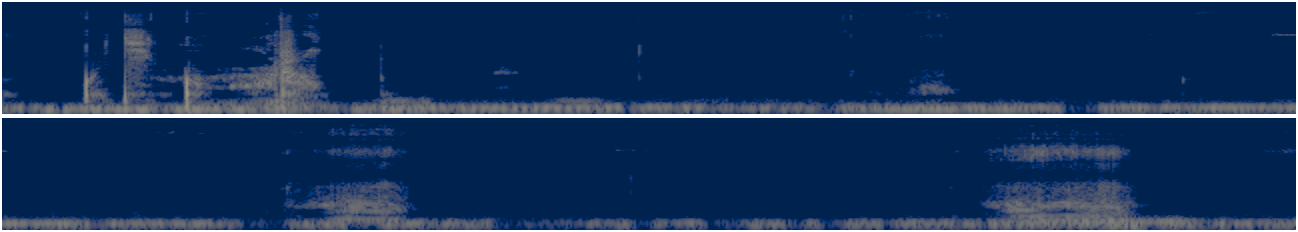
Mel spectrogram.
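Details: Orange cat snoring in its sleep: two breathy, rasping snorts about three seconds apart over a steady low rumble, with a few brief clicks and rustles at the start.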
